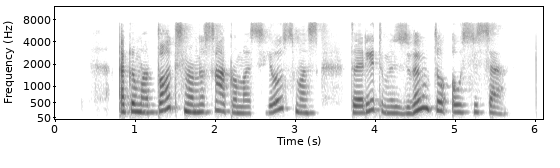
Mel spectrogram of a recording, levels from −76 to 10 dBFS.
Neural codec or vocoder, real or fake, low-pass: codec, 16 kHz, 1 kbps, X-Codec, HuBERT features, trained on general audio; fake; 7.2 kHz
